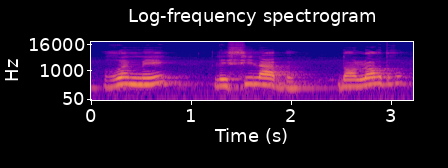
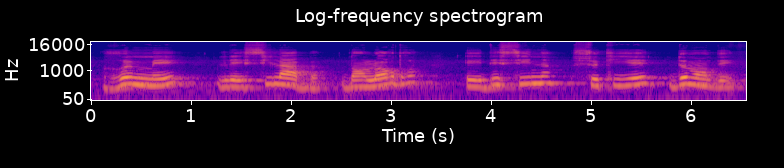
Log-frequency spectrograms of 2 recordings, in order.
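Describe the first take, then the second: First: Each chunk said slowly and clearly to pupils; slow clear instruction reading. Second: Repeated slowly, word by word; slow repetition. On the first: Teacher reading the instruction to pupils, slow and clear. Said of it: "On lit la consigne". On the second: Teacher repeating the instruction to pupils, very slowly. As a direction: say it again very slowly for the class. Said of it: "Je répète". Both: Shown as a demonstration.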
